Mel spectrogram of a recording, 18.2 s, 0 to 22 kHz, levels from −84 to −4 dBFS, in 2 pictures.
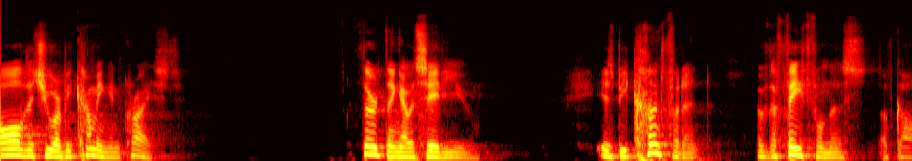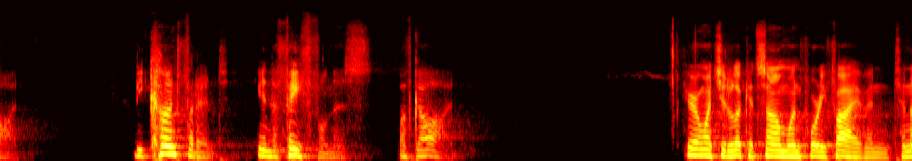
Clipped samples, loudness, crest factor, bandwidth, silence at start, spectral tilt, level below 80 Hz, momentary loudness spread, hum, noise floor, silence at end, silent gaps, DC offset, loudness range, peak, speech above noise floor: under 0.1%; -23 LUFS; 22 dB; 13.5 kHz; 0 s; -6 dB/octave; -50 dBFS; 20 LU; none; under -90 dBFS; 0 s; 14.41-14.45 s, 14.81-14.87 s; under 0.1%; 6 LU; -4 dBFS; over 67 dB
